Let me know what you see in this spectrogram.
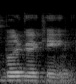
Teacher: we actually roll the rs a bit not like americans they have the r sound we don't have that so it's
